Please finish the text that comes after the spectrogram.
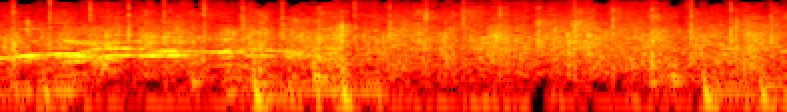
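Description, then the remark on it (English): A comedy audience breaks into sustained applause after a stand-up joke about tourists walking, a dense steady patter of many hands clapping at an even loudness for several seconds, with no one speaking over it. “You know you're funny when you get applause breaks.”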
